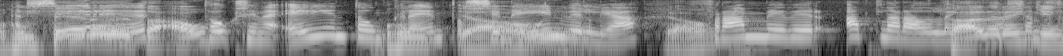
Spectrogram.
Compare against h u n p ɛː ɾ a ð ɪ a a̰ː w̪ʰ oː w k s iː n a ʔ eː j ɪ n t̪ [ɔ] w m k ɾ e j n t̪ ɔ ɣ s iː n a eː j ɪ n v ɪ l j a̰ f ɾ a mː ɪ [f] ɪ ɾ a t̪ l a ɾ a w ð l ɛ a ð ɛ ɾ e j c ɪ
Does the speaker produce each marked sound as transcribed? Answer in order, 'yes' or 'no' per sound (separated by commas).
no, no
